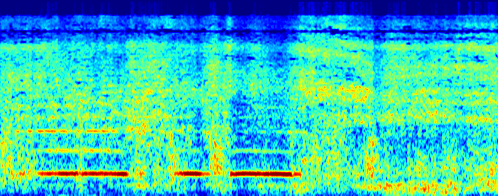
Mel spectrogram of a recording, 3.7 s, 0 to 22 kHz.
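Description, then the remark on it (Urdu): A 103-year-old steam locomotive at Pakistan Railways' Mughalpura workshop, being restored for a safari train, sounds three steady, mid-pitched whistle blasts, one long and two shorter, over a loud continuous hiss of steam that carries on after the whistle stops. “Pakistan railway کی مغل پورہ work shop میں 103 سال پرانے سٹیم انجنز کی بحالی کا کام جاری ہے”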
